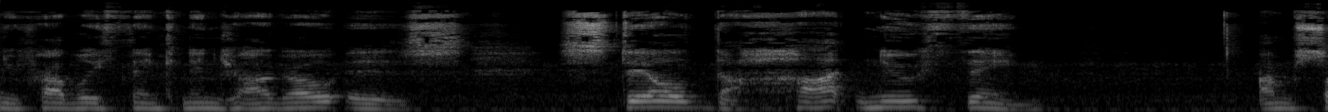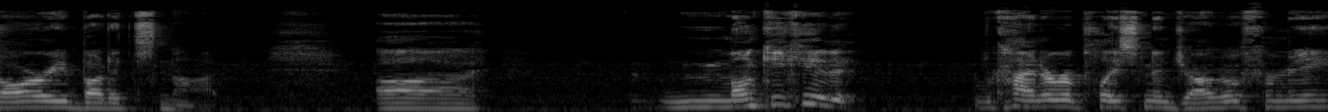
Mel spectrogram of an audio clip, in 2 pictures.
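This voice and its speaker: A woman talks at a very slow pace in a fairly low pitch. Her voice is somewhat breathy, with ordinary pitch variation. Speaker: guest contributor to video essay. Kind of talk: casual video segment.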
